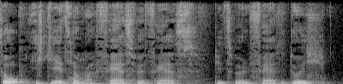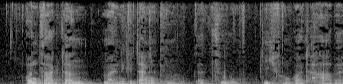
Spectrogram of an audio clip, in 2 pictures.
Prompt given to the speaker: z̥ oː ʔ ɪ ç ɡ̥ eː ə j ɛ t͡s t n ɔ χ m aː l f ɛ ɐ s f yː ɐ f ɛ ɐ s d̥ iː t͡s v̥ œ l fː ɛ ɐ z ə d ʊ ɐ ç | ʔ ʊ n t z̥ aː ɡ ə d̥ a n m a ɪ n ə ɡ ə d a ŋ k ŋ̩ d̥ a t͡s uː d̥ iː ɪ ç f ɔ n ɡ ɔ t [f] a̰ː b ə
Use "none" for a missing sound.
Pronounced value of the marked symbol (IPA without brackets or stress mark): h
